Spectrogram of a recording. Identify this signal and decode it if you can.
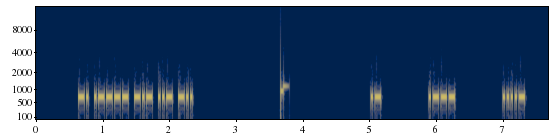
Morse code, heard as a keyed tone, about 40 wpm, spaced as for 21 wpm, 700 Hz. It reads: N1KUD AJ4
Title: USA Call Signs - 5 Characters - 8x Character Spacing - 40wpm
